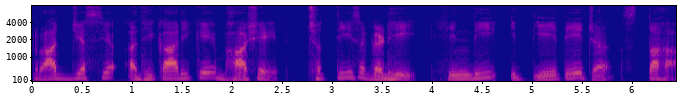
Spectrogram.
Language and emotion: Sanskrit, neutral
